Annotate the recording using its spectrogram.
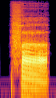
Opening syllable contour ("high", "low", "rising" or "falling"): low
